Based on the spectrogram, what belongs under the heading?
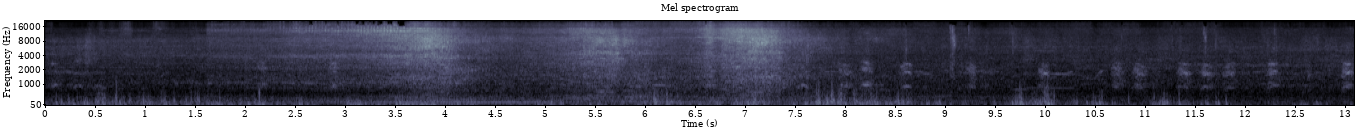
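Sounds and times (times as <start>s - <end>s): vehicle engines humming: 0.0s - 12.3s
vehicles passing hiss: 0.7s - 9.7s.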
